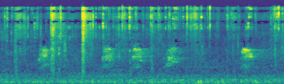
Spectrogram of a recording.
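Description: Bull terrier whining in about five short, high cries spread through a few seconds, with a few sharp clicks over a steady low rumble.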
